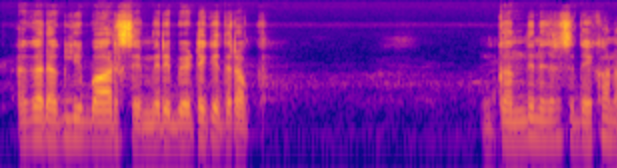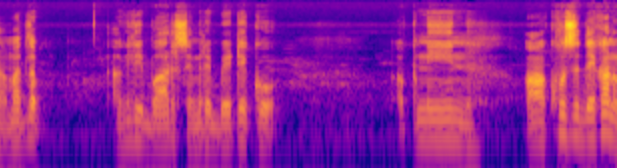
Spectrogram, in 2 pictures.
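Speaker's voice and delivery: low, soft acted threat; quiet menace. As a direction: drop the voice to warn him. Father threatens teacher in lowered voice.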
